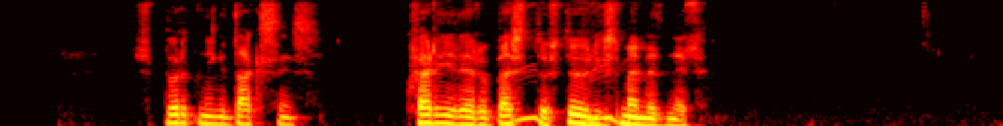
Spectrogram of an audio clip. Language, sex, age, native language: Icelandic, male, 70-79, Icelandic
